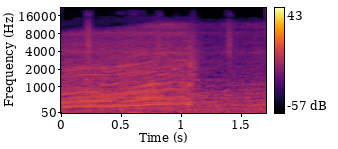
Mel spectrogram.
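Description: A car in a Roblox game drives over loose domino pieces, giving a steady, close engine whir with a slight pitch dip; no distinct clatter of pieces stands out.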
